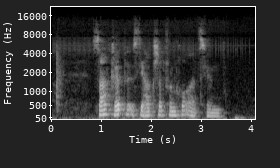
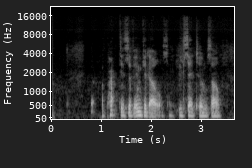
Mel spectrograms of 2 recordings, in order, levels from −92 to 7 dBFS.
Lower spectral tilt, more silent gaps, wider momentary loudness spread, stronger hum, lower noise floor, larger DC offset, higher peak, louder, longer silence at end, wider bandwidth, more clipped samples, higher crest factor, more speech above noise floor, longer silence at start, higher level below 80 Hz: second, -5.5 dB/octave vs -7.5 dB/octave; neither; about the same, 16 LU vs 16 LU; neither; second, -51 dBFS vs -60 dBFS; neither; about the same, -2 dBFS vs -4 dBFS; first, -20 LUFS vs -23 LUFS; about the same, 0.25 s vs 0.25 s; about the same, 14 kHz vs 15 kHz; neither; about the same, 20 dB vs 20 dB; second, 31 dB vs 37 dB; second, 0.1 s vs 0.8 s; first, -48 dBFS vs -56 dBFS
